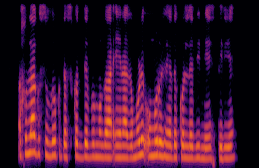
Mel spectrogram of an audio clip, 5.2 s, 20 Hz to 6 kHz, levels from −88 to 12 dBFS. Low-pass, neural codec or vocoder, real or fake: 5.4 kHz; codec, 24 kHz, 3.1 kbps, DualCodec; fake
